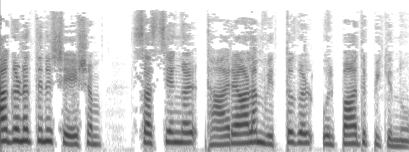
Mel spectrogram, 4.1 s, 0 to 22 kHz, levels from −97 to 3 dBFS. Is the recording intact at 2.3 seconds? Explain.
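No. At 2.3 seconds the speech carries generation loss, and it's there for the whole clip, not just that moment. It has that swirly, hollow, smeared quality, with consonant attacks blurred and nothing above 16.5 kHz. The likely cause is repeated MP3 decoding and re-encoding, something like ten passes at what sounds like about 64 kbit/s. Each pass requantises on a shifted frame grid, so the noise and spectral holes pile up beyond what one encode would leave.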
